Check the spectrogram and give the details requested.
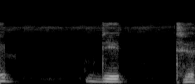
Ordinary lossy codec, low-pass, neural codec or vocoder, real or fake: none; 7.2 kHz; codec, 16 kHz, 4.8 kbps, FACodec; fake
